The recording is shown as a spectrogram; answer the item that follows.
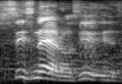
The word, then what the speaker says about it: Sisneros: So did I pronounce that right? Cisneros. Cisneros.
